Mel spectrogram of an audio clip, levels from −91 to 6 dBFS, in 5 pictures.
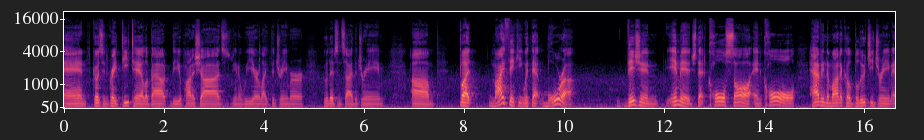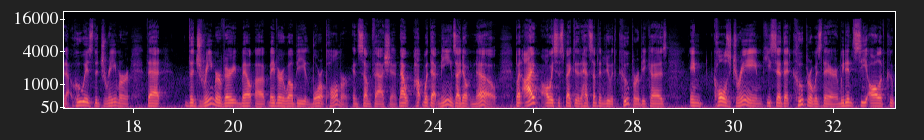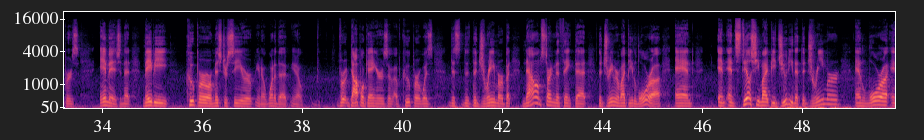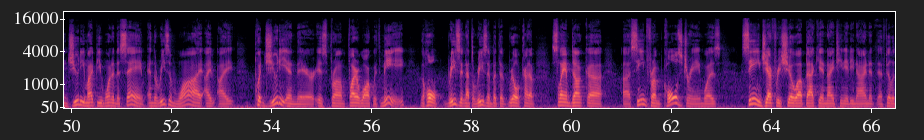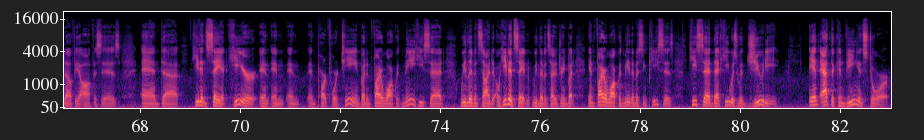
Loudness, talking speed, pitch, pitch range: -27 LUFS, 185 wpm, 110 Hz, 105-125 Hz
